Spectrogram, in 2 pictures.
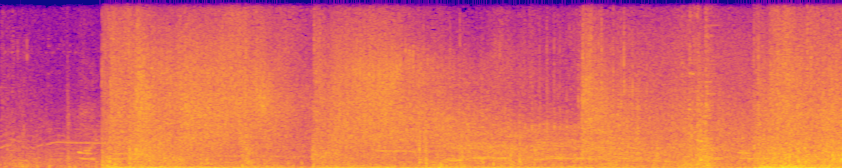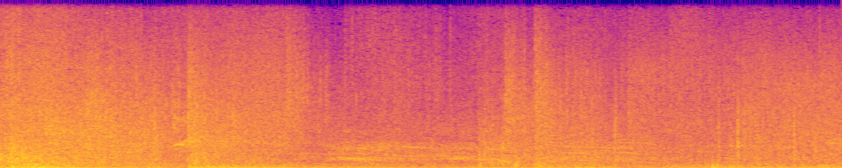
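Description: Cannons boom and crash heavily, one after another.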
